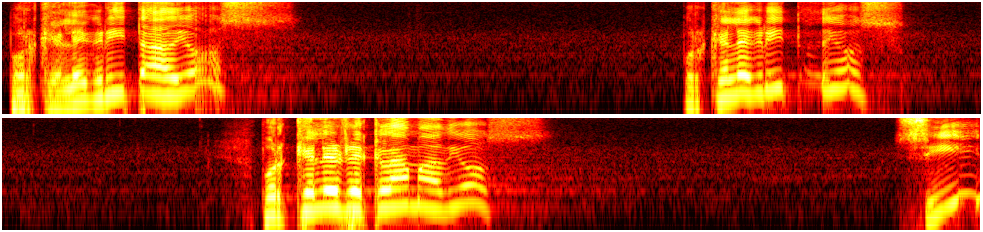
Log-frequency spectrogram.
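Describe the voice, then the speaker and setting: Impassioned Costa Rican pastor, high resonant voice. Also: male voice. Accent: Costa Rican Spanish. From Costa Rica. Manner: swings from loud pleading to hushed intimate asides. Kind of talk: sermon. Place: church hall. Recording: long church-hall reverb.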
